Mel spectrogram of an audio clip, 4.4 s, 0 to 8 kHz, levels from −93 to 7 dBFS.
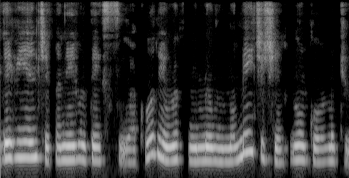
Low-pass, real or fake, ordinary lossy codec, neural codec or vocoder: none; fake; none; codec, 16 kHz, 4.8 kbps, FACodec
